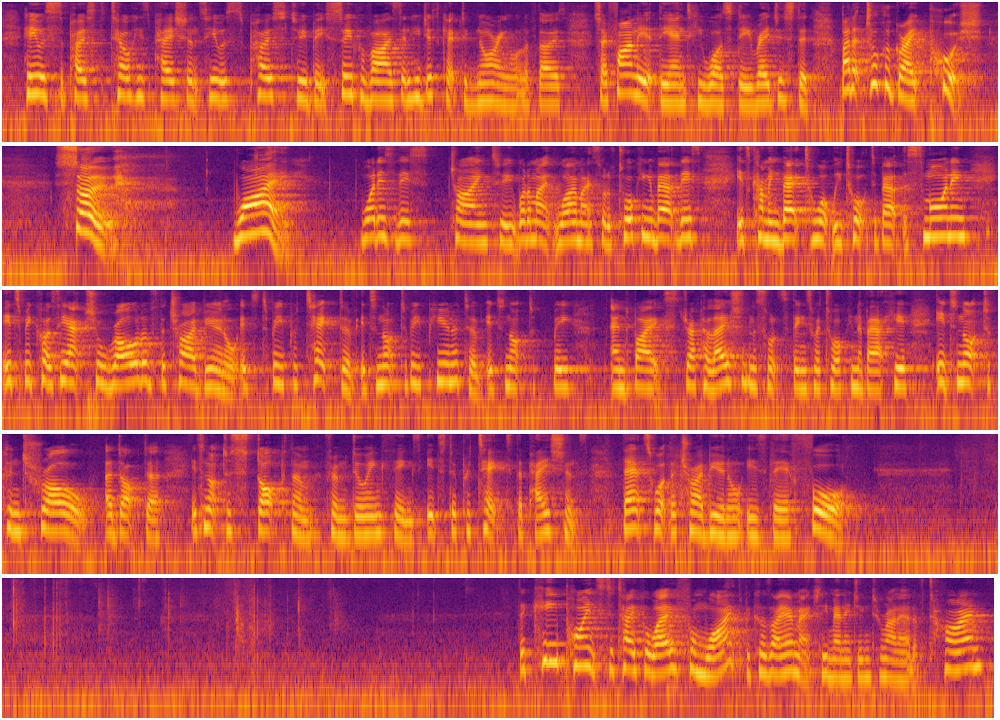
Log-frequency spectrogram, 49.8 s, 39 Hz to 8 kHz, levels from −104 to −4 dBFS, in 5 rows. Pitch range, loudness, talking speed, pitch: 175-235 Hz, -20 LUFS, 170 wpm, 205 Hz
